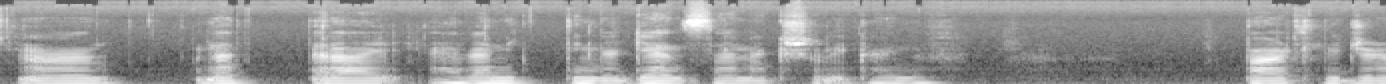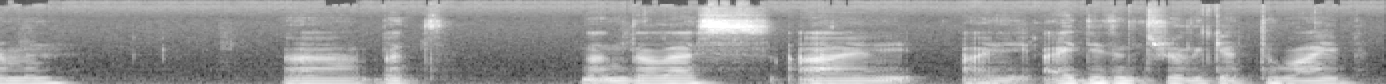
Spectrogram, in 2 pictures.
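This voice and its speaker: The speaker has a non-native accent and talks at a very slow pace. Long pauses come often. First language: not English. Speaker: anime fan video maker. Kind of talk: casual vlog commentary. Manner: hesitant, many fillers.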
